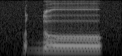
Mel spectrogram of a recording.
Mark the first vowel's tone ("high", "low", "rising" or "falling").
high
